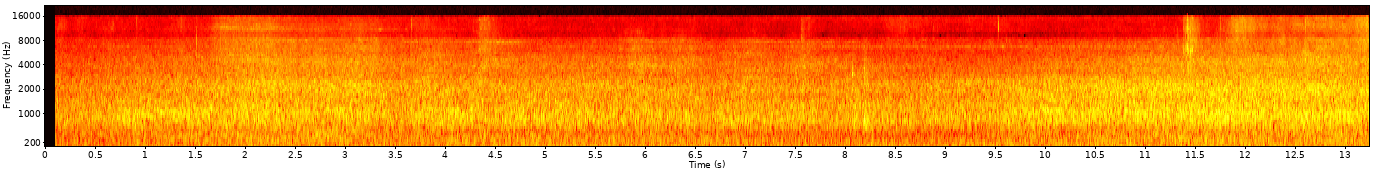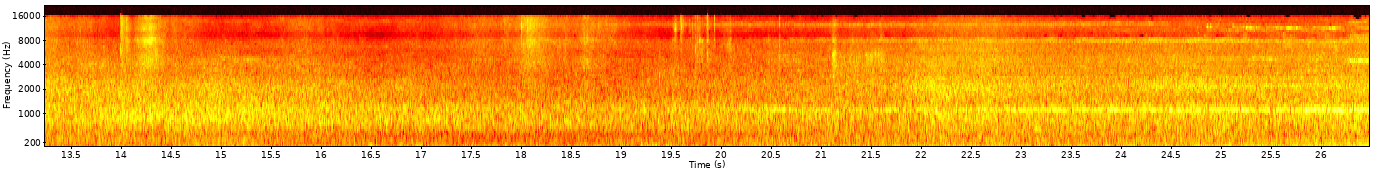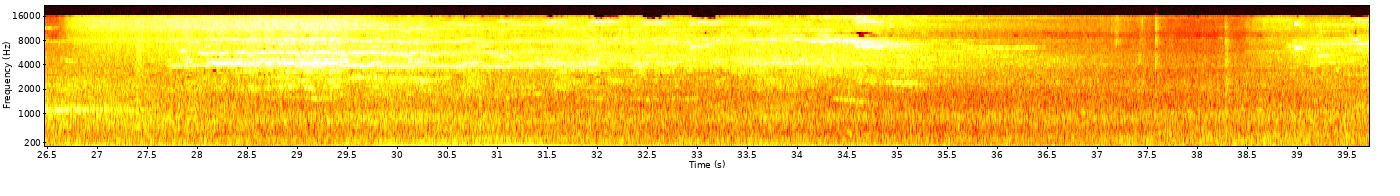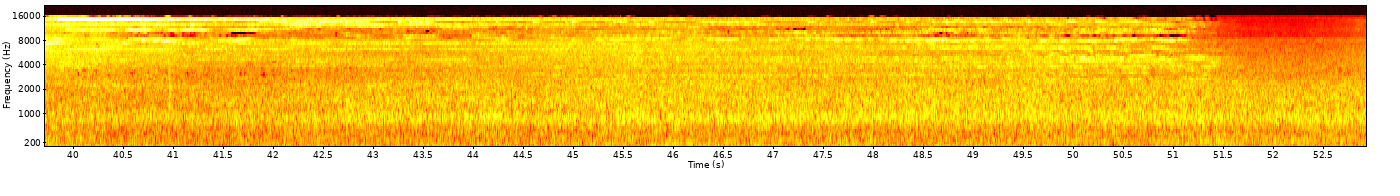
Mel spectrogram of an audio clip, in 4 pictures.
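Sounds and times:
railcar running into station: 0:00.1 - 0:52.9
train standing with steady hum: 0:00.1 - 0:52.9
wheels and brakes squealing: 0:11.8 - 0:52.9.

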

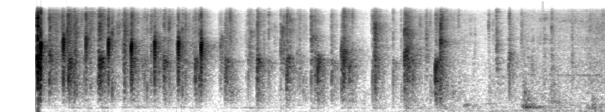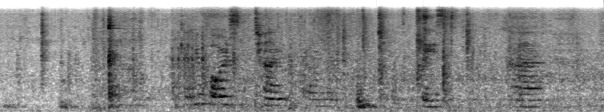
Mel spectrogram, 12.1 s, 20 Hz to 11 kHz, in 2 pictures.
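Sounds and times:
audience clapping: 0:00.4 - 0:05.6.

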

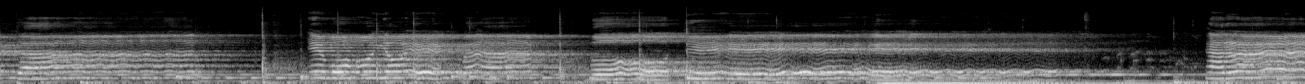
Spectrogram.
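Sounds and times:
steady drum beats: 0:00.0 - 0:13.0
ornamented lead melody: 0:00.4 - 0:13.0
gamelan ensemble playing: 0:08.8 - 0:13.0.

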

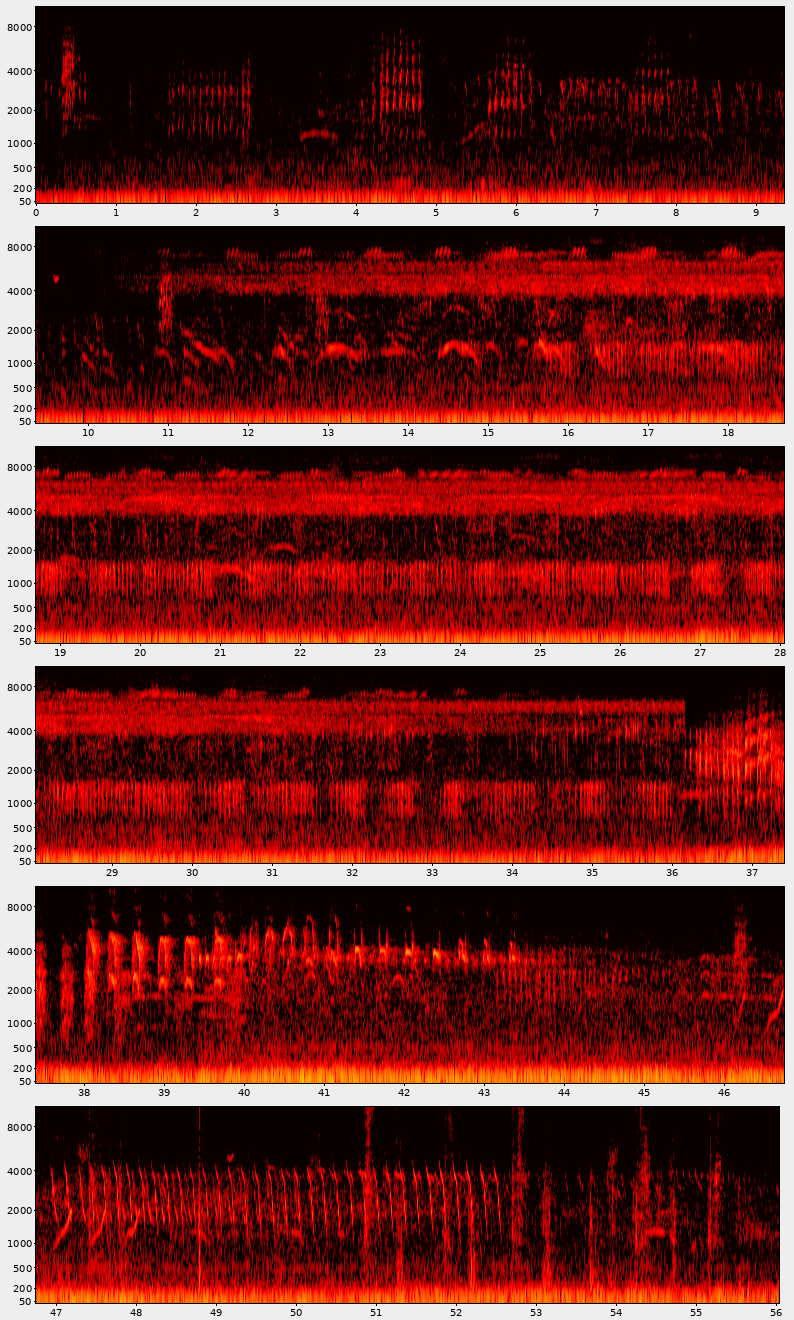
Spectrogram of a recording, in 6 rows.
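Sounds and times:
pulsing frog chorus: 0:10.0 - 0:40.1
high insect trill: 0:10.2 - 0:37.5.

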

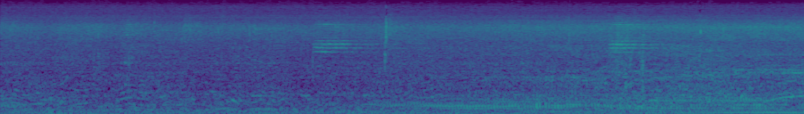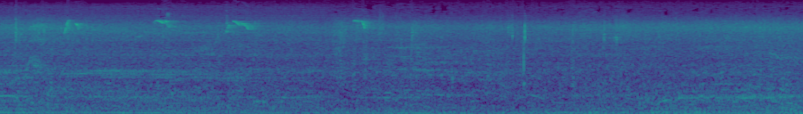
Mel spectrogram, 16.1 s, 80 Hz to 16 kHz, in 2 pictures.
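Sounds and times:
low engine hum: 0:03.8 - 0:16.0.

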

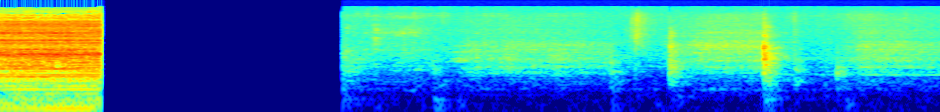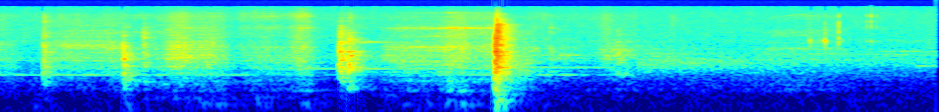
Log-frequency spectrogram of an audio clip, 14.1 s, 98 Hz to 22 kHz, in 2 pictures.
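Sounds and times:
metal slides rubbing: 0:02.8 - 0:13.3.

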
